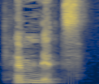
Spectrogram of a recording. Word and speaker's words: Chemnitz: It's C-H-E-M-N-I-T-Z. – Chemnitz.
